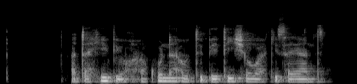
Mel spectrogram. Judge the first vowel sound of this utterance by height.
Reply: low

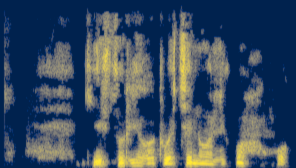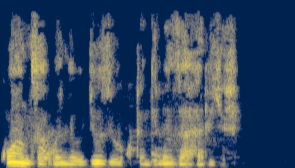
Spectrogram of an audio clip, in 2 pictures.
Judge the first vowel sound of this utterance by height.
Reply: high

